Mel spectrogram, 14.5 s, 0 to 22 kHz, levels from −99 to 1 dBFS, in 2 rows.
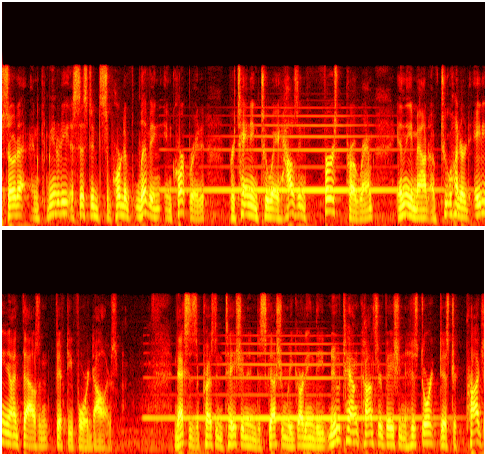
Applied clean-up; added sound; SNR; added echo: none; Wind instrument, woodwind instrument; 10 dB; none.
